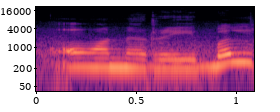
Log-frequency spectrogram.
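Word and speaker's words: honorable: जैसे कि ऑनरेबल नहीं कहेंगे। ऑनरेबल कहेंगे। एच हमारा साइलेंट हो जाएगा और प्रोनाउंसिएशन यहां से शुरू होगी और जब प्रोनाउंसिएशन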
